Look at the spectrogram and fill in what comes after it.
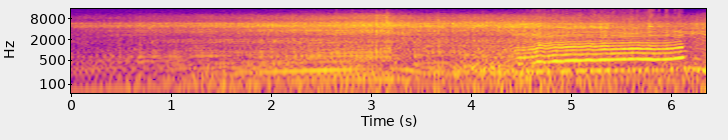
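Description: Honda CB 250F Twister's single-cylinder engine pulling hard under acceleration. Its pitch climbs, drops at an upshift about three seconds in, climbs again and drops at another upshift near the end.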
